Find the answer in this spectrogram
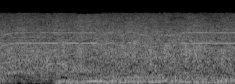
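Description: Audience applauding after a punchline, with a long high whistle over the clapping in the first half.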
